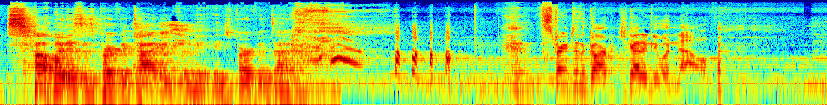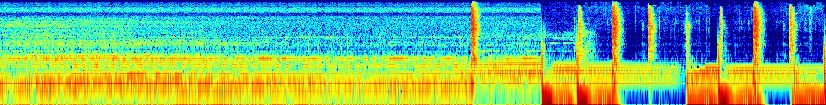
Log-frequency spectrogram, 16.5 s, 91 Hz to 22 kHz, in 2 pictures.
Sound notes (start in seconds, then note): 2.8 laughs; 7.1 mellow music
